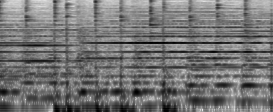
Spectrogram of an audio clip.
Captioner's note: none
